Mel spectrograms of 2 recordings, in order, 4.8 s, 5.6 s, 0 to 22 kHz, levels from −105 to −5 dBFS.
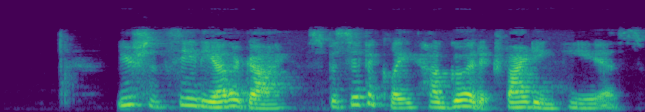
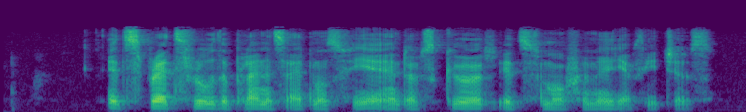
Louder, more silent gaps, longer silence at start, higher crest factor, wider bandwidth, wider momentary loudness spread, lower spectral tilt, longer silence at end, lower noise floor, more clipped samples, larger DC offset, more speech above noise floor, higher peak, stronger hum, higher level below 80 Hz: first, -26 LUFS vs -35 LUFS; neither; second, 0.45 s vs 0.8 s; second, 18 dB vs 24 dB; about the same, 7.8 kHz vs 8.2 kHz; about the same, 12 LU vs 11 LU; first, -5 dB/octave vs -1.5 dB/octave; second, 0.05 s vs 0.3 s; second, -56 dBFS vs -79 dBFS; neither; neither; second, 30 dB vs 42 dB; about the same, -10 dBFS vs -12 dBFS; neither; first, -70 dBFS vs -82 dBFS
